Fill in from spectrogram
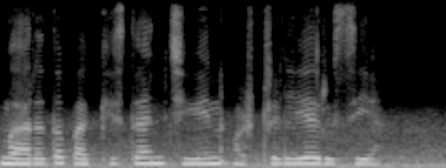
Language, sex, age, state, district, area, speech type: Odia, female, 18-30, Odisha, Sundergarh, urban, spontaneous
